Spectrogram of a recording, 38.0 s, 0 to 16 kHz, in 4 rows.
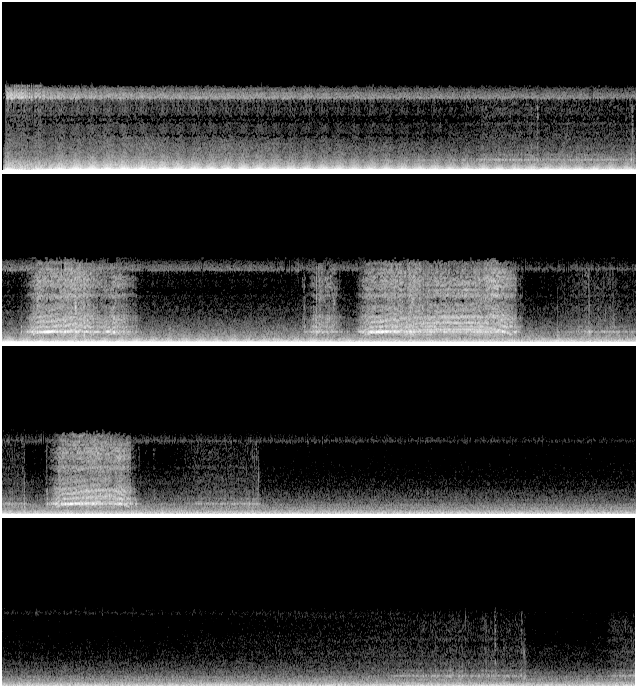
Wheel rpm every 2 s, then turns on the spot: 0, 0, 0, 10, 20, 80, 0, 80, 80, 20, 60, 10, 0, 0, 0, 0, 0, 10, 10.
8-10 20-24 34-38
